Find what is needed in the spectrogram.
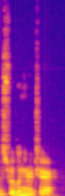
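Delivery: ordinary delivery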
